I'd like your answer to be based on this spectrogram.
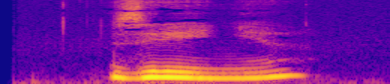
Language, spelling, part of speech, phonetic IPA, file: Russian, зрение, noun, [ˈzrʲenʲɪje], Ru-зрение.ogg
- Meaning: sight, vision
